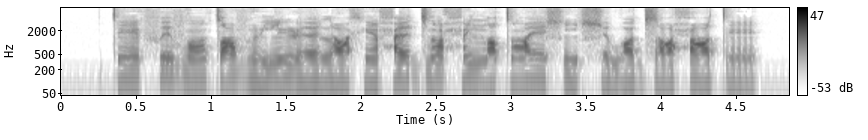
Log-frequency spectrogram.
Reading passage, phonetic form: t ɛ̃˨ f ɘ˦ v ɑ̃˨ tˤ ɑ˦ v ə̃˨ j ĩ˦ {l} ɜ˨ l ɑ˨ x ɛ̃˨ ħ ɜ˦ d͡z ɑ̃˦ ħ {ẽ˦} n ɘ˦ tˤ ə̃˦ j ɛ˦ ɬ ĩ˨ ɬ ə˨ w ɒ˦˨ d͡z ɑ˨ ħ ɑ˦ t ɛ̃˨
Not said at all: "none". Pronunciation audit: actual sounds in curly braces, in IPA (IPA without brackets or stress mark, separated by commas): ɭ, ĩ˦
